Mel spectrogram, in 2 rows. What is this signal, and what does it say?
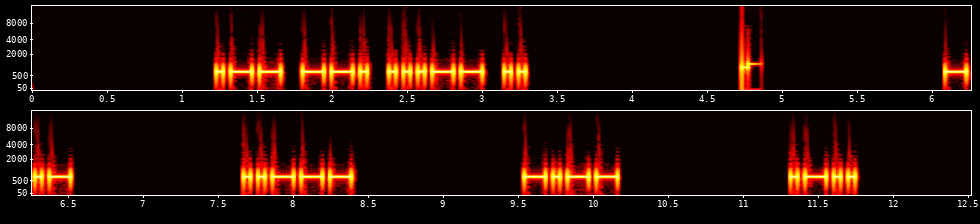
Morse code, heard as a keyed tone, about 25 wpm, spaced as for 11 wpm, 700 Hz. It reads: WG3I K2YL
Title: USA Call Signs - 4 Characters - 8x Character Spacing - 25wpm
